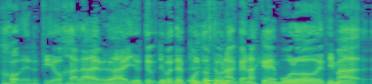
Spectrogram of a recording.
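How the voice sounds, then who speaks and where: A man from Spain with a Spain Spanish accent, excitedly reviewing a film in casual chat, swearing and acting out scenes. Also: fairly low pitch, rapid-fire. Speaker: podcast co-host.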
